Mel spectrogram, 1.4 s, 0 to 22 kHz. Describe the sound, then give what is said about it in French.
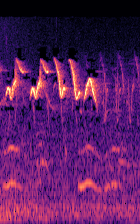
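A blackpoll warbler sings a quick run of five or six thin, high chirping notes that fade into softer echoes. The song is moderately faint against a quiet outdoor background. Recorded on a June morning in 1993 at a refuge near the Arctic Circle. “On y entend une paruline à calotte noire,”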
